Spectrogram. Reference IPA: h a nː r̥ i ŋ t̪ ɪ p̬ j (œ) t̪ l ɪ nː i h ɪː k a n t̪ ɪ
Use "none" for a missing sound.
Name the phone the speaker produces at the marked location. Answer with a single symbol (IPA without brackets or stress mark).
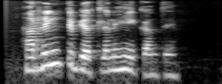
œ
